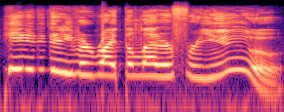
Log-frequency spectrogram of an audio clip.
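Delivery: shrieking at a clueless fan; exasperated outburst. Retold or imitated. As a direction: yell it at the screen in mock outrage. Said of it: "And I'm like".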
